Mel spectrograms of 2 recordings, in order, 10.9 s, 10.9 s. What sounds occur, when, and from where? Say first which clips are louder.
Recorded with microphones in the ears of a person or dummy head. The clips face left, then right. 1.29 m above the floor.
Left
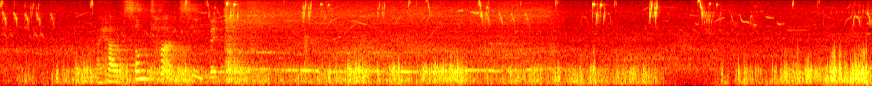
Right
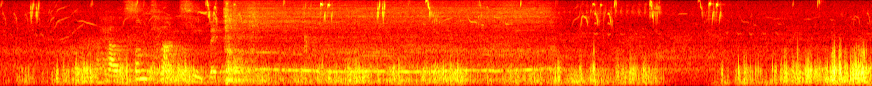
1.2 s a man speaking: even; 25° left (ahead or behind), 0.6 m; by 2.7 s 10° right (ahead or behind), 1.2 m
2.8 s a squeak: right 2 dB; 55° right (ahead or behind), 3.5 m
